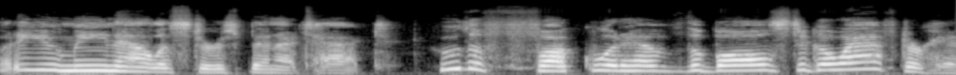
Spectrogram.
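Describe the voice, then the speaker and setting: A woman's put-on character voice, high-pitched and wheezy, with very wide pitch swings, a moderate pace and hardly any pauses. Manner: demanding.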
